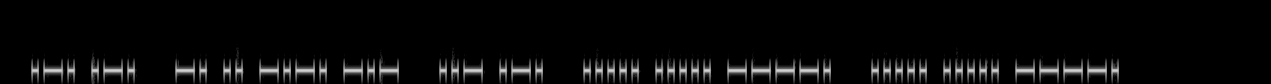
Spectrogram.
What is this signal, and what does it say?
Morse code, heard as a keyed tone, about 20 wpm, 690 Hz. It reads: RR NICK UR 559 559
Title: SOTA QSO Practice 20wpm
